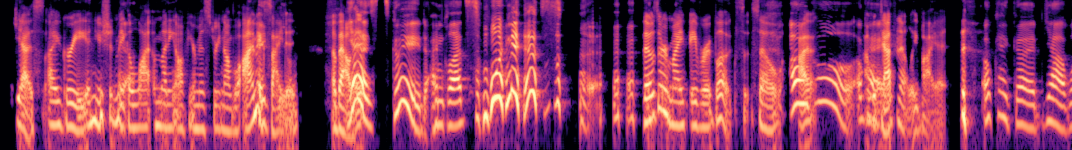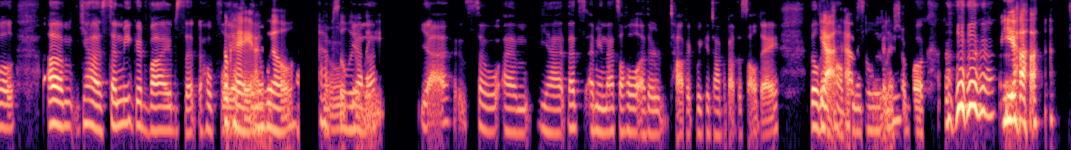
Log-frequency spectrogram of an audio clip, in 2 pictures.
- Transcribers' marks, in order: laughing while speaking: "someone is"; laugh; tapping; chuckle; other background noise; laughing while speaking: "Yeah"; laugh
- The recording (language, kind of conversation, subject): English, unstructured, How can I build confidence to ask for what I want?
